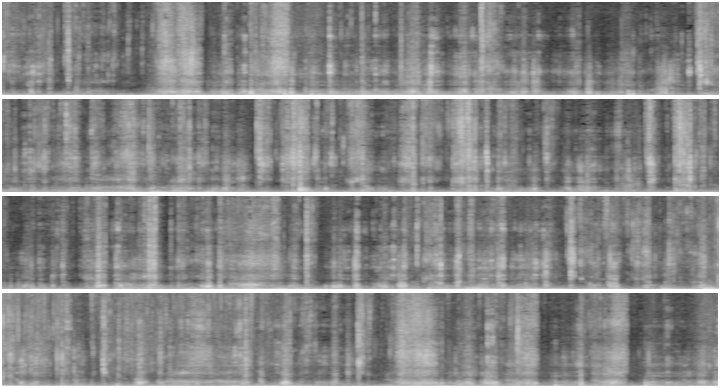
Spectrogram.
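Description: Close-miked eating sounds: chewing and biting of spicy Indonesian dishes, a dense run of small clicks and smacks that never stops for long.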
